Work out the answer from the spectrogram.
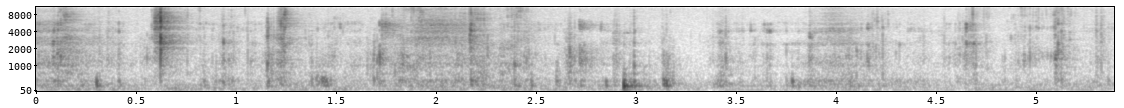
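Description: Faint close-up chewing of battered sweet and sour pork with rice: irregular wet mouth clicks and light crunches.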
